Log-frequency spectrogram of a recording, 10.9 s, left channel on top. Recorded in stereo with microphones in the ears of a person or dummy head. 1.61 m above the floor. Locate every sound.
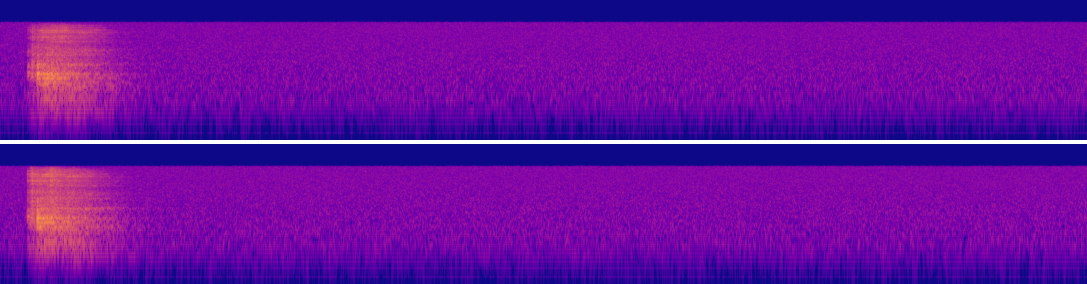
0.3 s a drawer: 85° right, 6.5 m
